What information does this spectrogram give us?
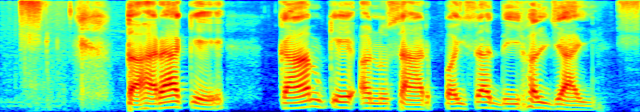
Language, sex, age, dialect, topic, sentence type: Bhojpuri, male, 18-24, Southern / Standard, banking, statement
